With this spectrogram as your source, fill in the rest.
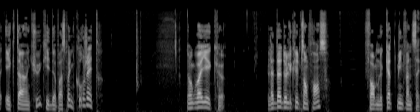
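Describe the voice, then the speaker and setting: A man talks at a moderate pace and medium pitch with lively intonation, big swings in loudness and long, frequent pauses. The sound is dry and close with no echo on a very clean recording with a silent background. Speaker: youtuber explaining numerology theories. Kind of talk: monologue video explanation.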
